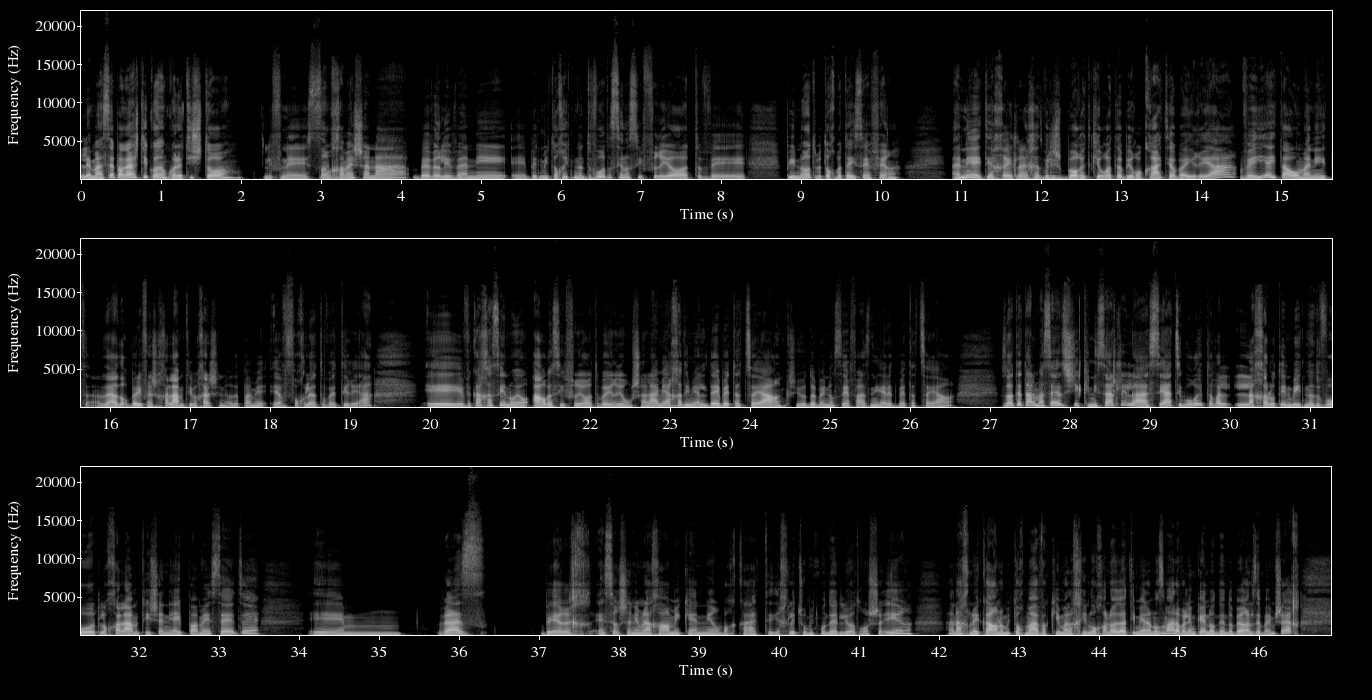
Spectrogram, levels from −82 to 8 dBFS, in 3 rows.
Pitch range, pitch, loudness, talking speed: 145-175 Hz, 155 Hz, -23 LUFS, 155 wpm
